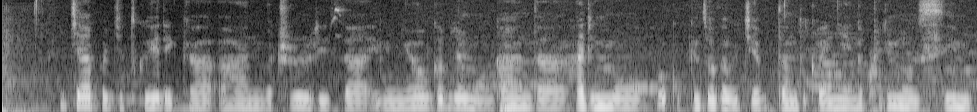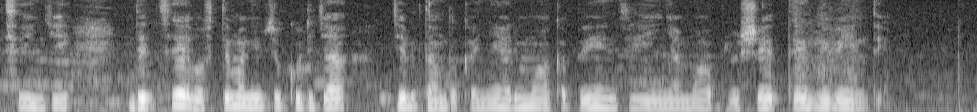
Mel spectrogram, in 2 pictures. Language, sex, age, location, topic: Kinyarwanda, female, 18-24, Musanze, finance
